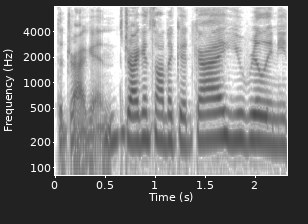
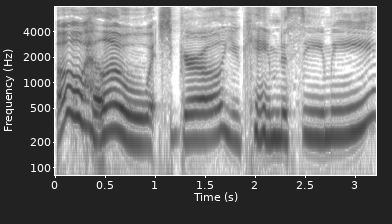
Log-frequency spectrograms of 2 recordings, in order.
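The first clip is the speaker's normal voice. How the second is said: put-on cruel mocking tone with mean laughter; 6 dB louder than usual. Retelling how a character taunts a witch girl, the speaker does a mock taunt with mean laughter. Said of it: "taunting everybody in that really mean, like, laughing while he says it".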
